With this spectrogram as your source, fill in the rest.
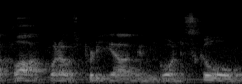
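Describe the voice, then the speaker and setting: A fairly quick delivery over noticeable background noise, with audible room echo. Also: man. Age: 50s. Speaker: son interviewing his mother. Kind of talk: informal reminiscence. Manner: hesitant, many fillers.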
